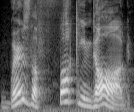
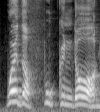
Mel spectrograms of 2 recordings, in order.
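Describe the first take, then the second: First: It is said in the speaker's normal accent. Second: It is said in a mock Scottish accent.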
